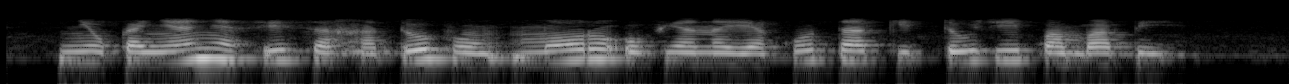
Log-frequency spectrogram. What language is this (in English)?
Loja Highland Quichua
